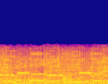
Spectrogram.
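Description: Instrumental passage of a French sea song played live: acoustic guitar accompanying a melody of held notes on a small wind whistle.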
